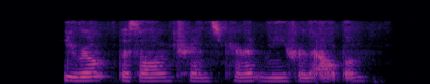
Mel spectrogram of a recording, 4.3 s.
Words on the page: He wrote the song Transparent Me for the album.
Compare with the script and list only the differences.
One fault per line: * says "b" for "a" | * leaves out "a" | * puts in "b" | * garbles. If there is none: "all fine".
all fine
